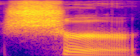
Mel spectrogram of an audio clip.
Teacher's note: English speakers are much more likely to throw that hard R on the end of sh.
